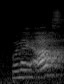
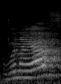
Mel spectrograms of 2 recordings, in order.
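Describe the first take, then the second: No difference in how they are said.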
